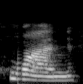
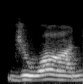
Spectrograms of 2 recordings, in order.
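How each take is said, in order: First: The word starts with an H-like sound. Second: The word starts with an English J sound. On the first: The speaker calls it right. "J makes the H sound" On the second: The speaker calls it wrong. "They're not going to be"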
